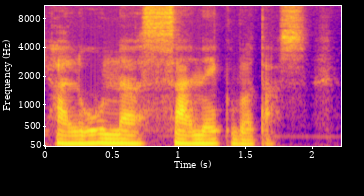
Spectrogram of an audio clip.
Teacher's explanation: with the S moved over to in front of the A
